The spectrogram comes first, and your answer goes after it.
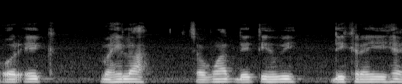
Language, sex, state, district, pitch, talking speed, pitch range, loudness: Hindi, male, Gujarat, Valsad, 120 Hz, 135 wpm, 120-125 Hz, -15 LUFS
